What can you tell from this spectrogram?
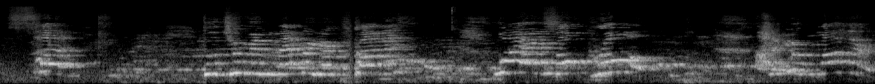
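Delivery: mother begging her son to remember; begging sadly. Acted. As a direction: plead with a cruel son. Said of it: "His mother begged sadly".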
